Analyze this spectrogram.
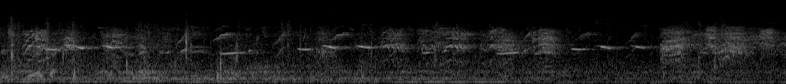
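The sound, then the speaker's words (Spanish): Parrots calling in a steady stream of short, sharp squawks and chirps as they start their day and leave their nests, flying in pairs, several birds overlapping, with a faint low rumble underneath and no voices. “Los loros ya han empezado la rutina de su día y empiezan a salir de sus nidos.”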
